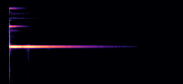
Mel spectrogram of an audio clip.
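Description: A single bright bell ding from the notification-bell sound effect of a subscribe-button animation. It strikes once just after the start and rings out, fading over about a second and a half.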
